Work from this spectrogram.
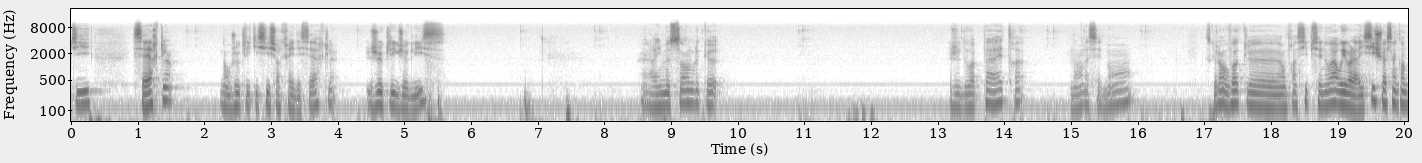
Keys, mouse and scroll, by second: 1.9 click, 4.4-7.3 drag, 8.0 click, 9.6 click, 11.1 click, 13.4 click, 14.3 click, 16.1 click.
